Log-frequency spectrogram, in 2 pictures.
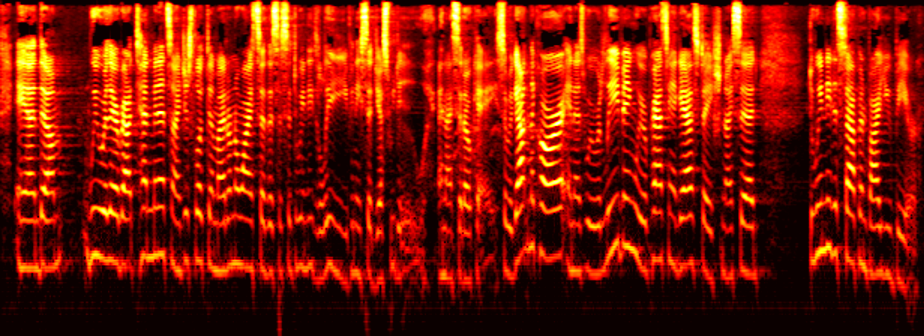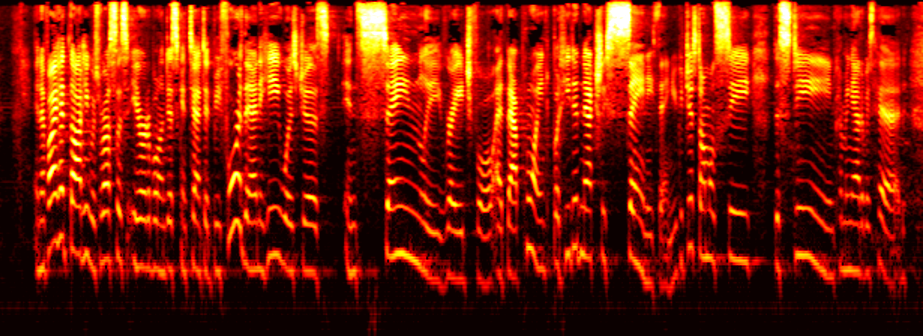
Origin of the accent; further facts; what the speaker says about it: Wetumpka, Alabama, United States; And I'm from Wetumpka, Alabama, and a lot of the stuff I've learned about Al-Anon, I've learned through tapes and listened to CDs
